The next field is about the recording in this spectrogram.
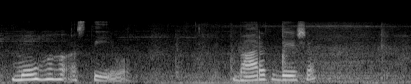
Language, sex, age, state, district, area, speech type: Sanskrit, female, 30-45, Maharashtra, Nagpur, urban, spontaneous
